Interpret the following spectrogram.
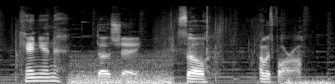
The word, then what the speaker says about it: Canyon de Chelly: That's not how you pronounce the name of the canyon. The canyon's name is Canyon de Chelly.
